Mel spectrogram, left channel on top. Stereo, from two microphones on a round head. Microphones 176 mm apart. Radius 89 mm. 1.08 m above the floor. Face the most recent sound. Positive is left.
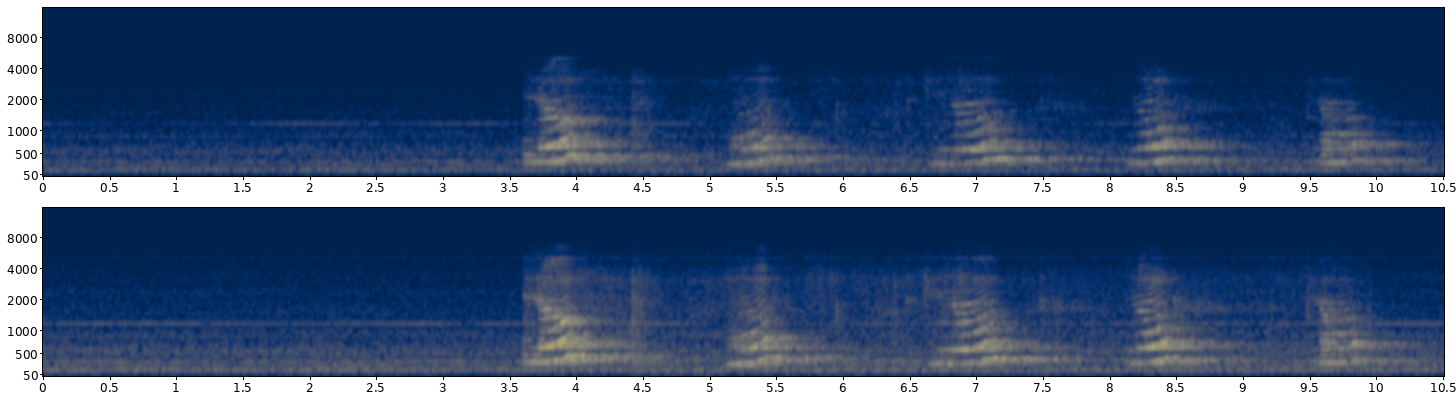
turn(degrees=-50)  # may be behind; listen again after turning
